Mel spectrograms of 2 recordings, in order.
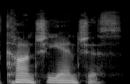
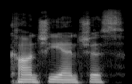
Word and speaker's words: conscientious: So, conscientious has 4 syllables, and the stress is on that third syllable, N. Conscientious, conscientious. That second syllable is what really confuses people, because that PSI almost sounds like you're saying she.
